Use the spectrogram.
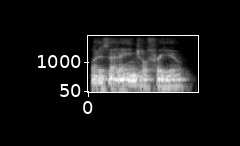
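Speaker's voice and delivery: calm, spacious guided meditation. Acted. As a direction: ease them into stillness. Leads a closing meditation.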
